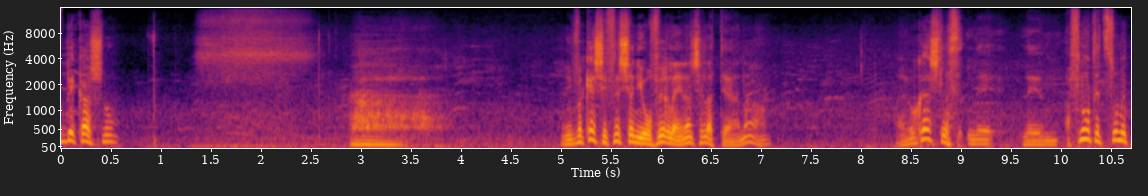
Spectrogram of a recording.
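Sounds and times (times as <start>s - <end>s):
speech: 0.0s - 0.6s, 2.9s - 3.6s, 5.0s - 7.2s, 8.4s - 10.6s
person breathing out during a breathing exercise: 1.4s - 3.9s.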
